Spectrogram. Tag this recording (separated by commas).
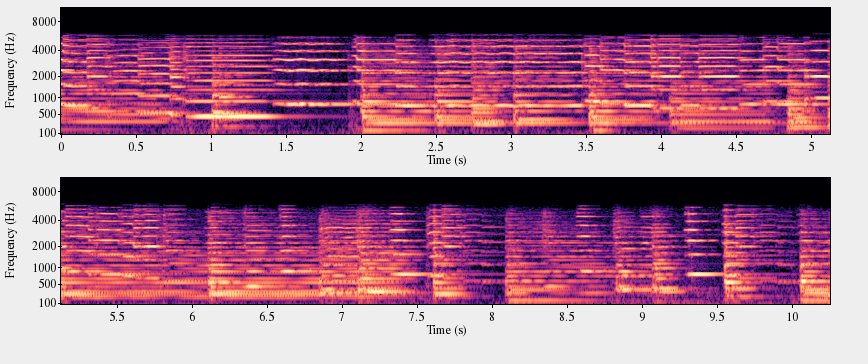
fiddle, Musical instrument, Music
